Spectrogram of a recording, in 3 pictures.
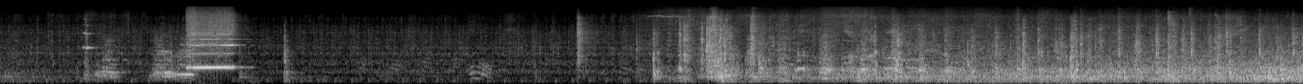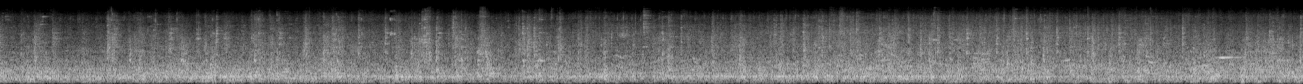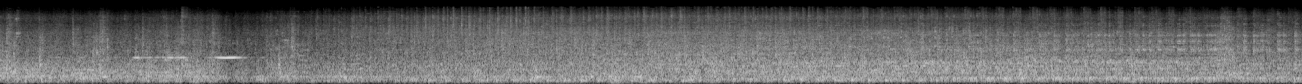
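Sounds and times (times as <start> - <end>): train rolling rumble: 0.0 - 39.0
wheels clicking over rail joints: 0.0 - 39.0
short high squeal: 0.8 - 2.6.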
